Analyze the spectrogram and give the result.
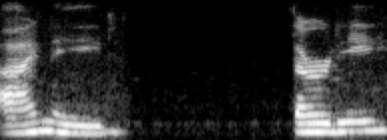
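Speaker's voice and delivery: ordinary delivery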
